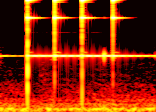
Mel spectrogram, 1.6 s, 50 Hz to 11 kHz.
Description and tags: Rang a glass bell for a moment. Recorded with my ZOOM H2N.
bell, ringing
